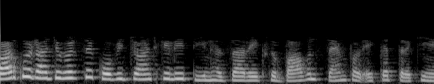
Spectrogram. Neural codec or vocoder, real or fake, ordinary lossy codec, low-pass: none; real; AAC, 32 kbps; 3.6 kHz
